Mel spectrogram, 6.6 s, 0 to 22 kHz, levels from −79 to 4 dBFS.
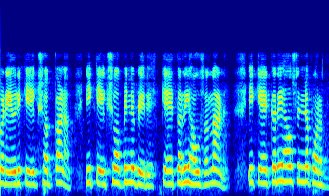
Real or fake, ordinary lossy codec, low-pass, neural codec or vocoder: fake; none; 7.2 kHz; codec, 44.1 kHz, 7.8 kbps, DAC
